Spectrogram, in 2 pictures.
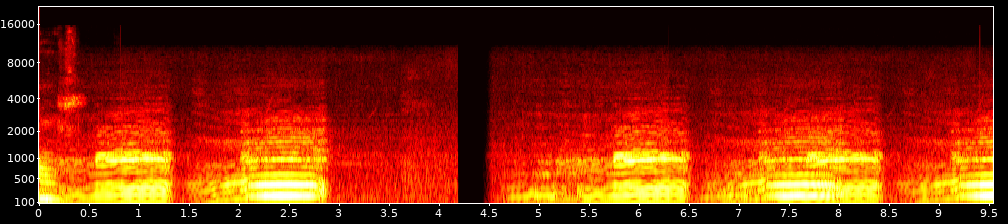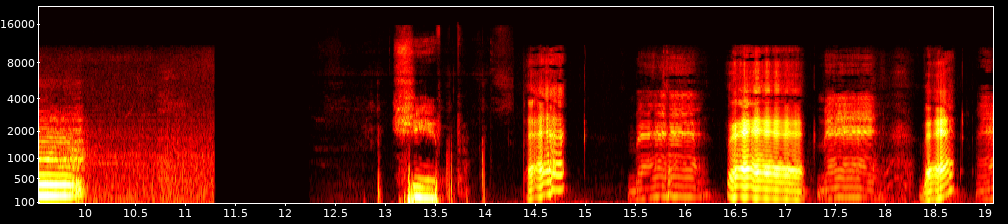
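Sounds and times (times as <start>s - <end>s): cows mooing: 4.7s - 10.0s.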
